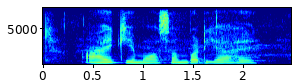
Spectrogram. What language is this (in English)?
Magahi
